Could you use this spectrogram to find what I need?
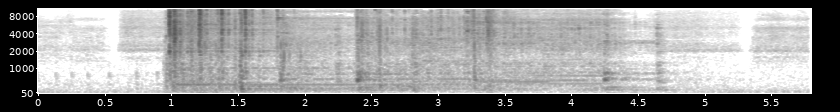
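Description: Heavy metal discs clank and grind as they turn.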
